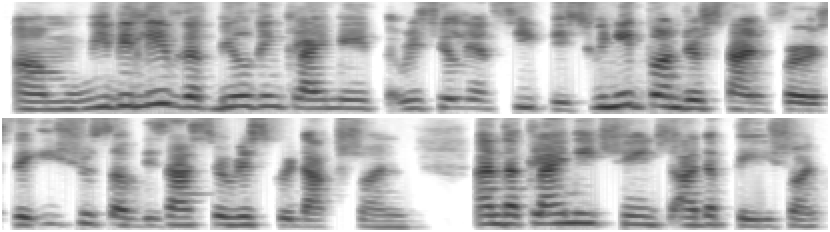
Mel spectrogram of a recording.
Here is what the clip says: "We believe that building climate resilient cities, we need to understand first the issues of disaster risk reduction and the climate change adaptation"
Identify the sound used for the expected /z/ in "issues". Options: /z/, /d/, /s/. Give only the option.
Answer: /s/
